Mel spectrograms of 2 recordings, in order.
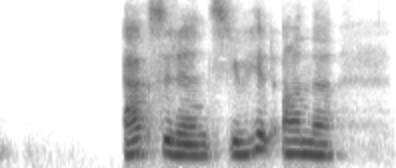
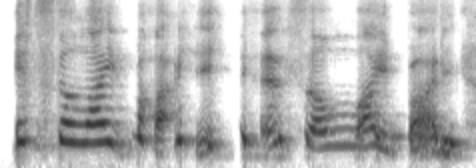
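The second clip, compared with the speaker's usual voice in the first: very high, slow, laughing exclamation; astonished eureka; 12 semitones higher, 3 dB louder, slower than usual. Retold or imitated. Author reliving her three a.m. revelation, high and laughing. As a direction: gasp it out, delighted and stunned. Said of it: "I went".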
